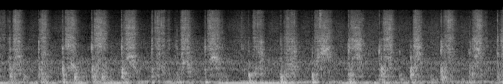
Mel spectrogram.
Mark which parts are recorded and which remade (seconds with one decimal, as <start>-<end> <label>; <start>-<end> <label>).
0.0-5.0 recorded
